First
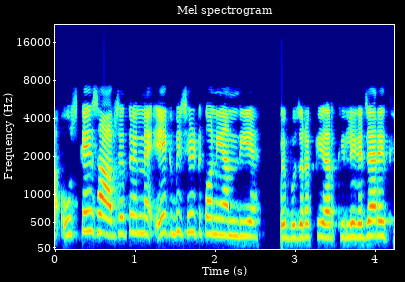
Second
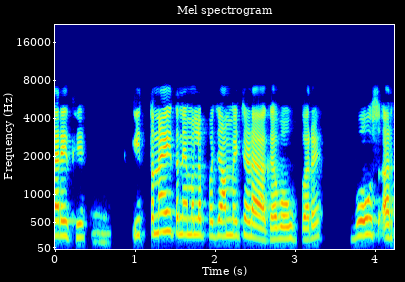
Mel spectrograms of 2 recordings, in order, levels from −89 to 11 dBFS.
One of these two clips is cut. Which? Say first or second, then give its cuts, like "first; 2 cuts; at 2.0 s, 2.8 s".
first; 1 cut; at 2.7 s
